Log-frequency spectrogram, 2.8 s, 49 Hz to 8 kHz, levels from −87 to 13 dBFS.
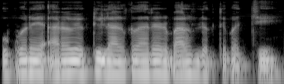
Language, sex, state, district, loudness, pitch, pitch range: Bengali, male, Assam, Hailakandi, -14 LUFS, 95 Hz, 90-100 Hz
